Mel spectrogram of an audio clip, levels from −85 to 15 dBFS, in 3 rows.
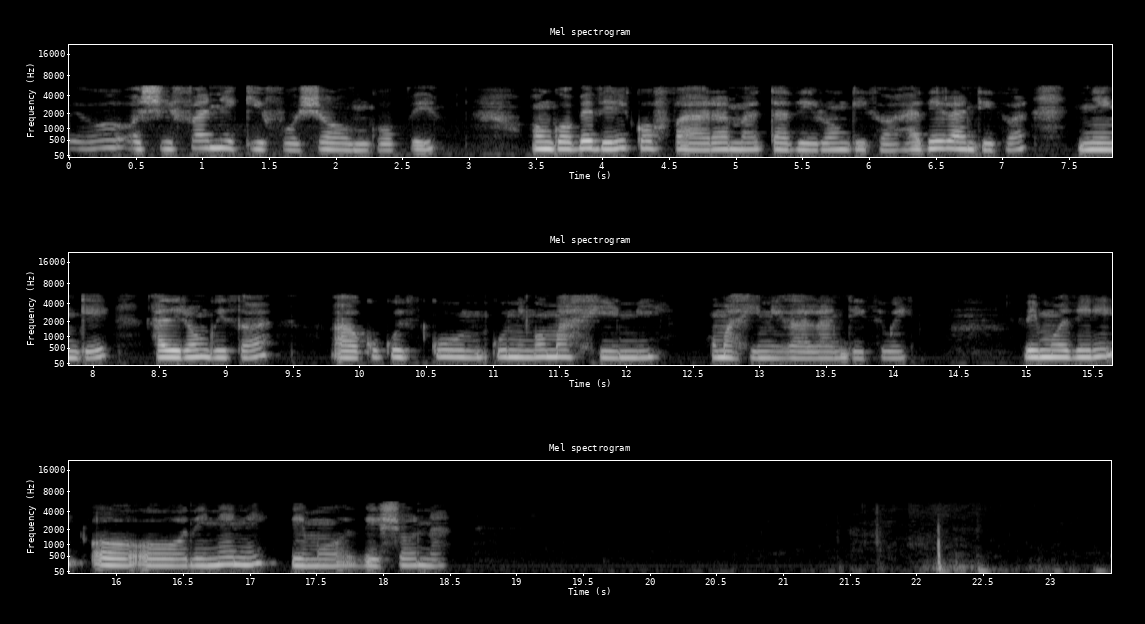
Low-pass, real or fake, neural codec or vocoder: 5.4 kHz; real; none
